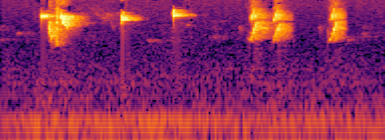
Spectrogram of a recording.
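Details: Saffron finch song: a few thin whistled notes, then three sharp doubled chirps, high-pitched and spaced about half a second apart, over a soft background hum.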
